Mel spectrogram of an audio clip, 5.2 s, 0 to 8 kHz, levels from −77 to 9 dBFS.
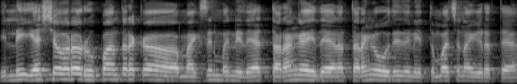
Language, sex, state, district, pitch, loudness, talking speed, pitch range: Kannada, male, Karnataka, Shimoga, 155 Hz, -17 LUFS, 125 wpm, 150-175 Hz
